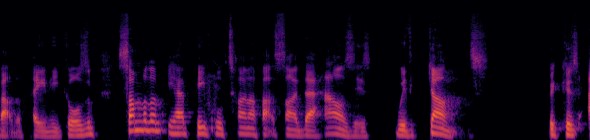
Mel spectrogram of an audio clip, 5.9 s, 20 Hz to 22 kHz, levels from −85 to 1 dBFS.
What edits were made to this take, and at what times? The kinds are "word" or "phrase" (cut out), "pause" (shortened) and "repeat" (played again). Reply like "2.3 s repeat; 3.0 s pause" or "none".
1.7 s word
